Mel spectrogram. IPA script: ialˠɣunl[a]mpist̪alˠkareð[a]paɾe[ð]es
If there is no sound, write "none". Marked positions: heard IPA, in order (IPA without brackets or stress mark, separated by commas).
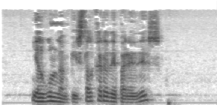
a, e, ð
